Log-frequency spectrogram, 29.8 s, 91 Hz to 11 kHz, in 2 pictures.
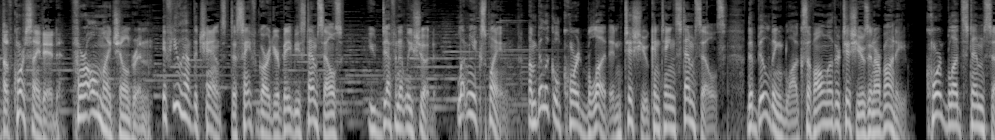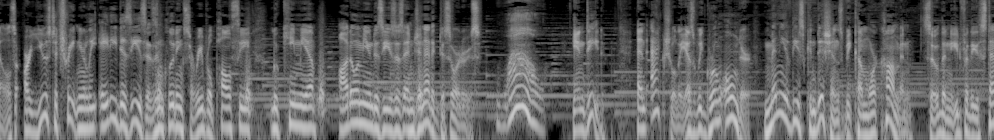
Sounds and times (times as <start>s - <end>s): Music: 0.0s - 10.1s, 14.9s - 29.8s
Speech: 0.0s - 29.8s.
